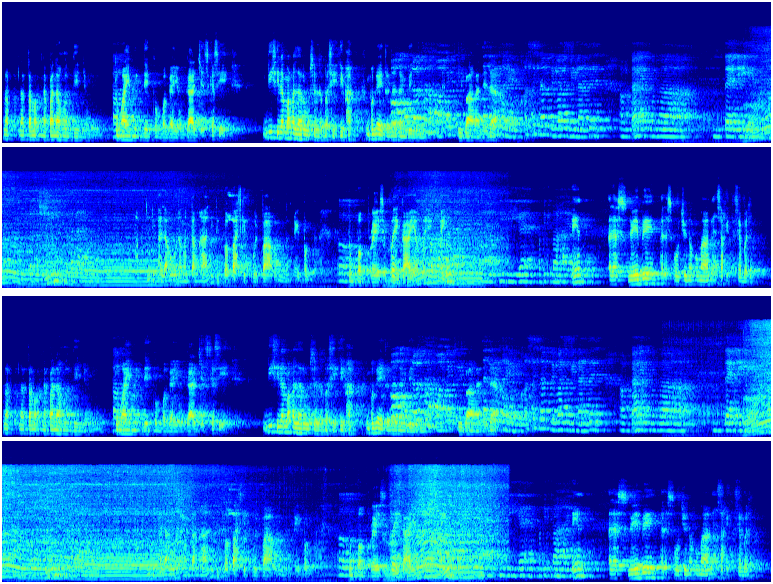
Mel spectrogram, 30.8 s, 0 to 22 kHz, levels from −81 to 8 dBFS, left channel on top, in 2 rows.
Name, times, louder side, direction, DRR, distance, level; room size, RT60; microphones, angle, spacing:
voice 1, 0.0-4.7 5.2-8.5 9.1-10.0 16.2-16.6 18.2-21.9 22.3-24.4 26.8-27.0 27.5-30.4, left 2 dB, 40° left, 7 dB, 2.7 m, -33 dB
voice 2, 7.7-9.2 9.6-13.7 14.1-17.3 22.1-22.4 23.5-27.5, left 1 dB, 10° left, -3 dB, 6.3 m, -40 dB
sound 1, 13.2-25.5, right 5 dB, 65° right, 1.4 m, -38 dB
28.5 x 26.5 x 7.9 m, 1.5 s
head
